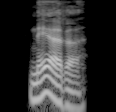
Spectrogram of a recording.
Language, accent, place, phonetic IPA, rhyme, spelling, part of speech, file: German, Germany, Berlin, [ˈnɛːəʁə], -ɛːəʁə, nähere, adjective / verb, De-nähere.ogg
- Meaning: inflection of nähern: 1. first-person singular present 2. first/third-person singular subjunctive I 3. singular imperative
